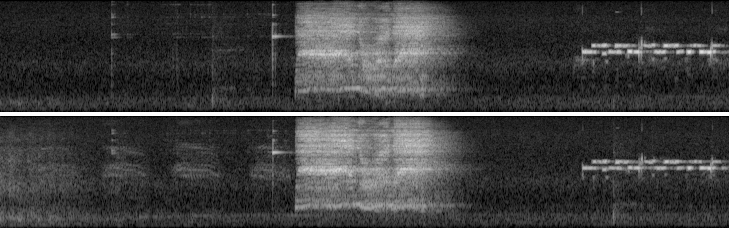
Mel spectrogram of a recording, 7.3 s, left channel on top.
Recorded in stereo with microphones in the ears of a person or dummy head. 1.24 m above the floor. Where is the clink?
75° left (ahead or behind), 1.2 m.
